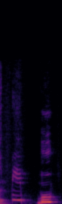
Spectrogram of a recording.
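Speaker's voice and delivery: mock robot beep-boop. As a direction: play it like a little chat robot. Reading a bot's chat message.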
